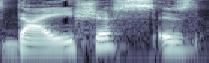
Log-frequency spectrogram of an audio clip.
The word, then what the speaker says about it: dioecious: It's dioecious is the, I believe, the word and how it's pronounced.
